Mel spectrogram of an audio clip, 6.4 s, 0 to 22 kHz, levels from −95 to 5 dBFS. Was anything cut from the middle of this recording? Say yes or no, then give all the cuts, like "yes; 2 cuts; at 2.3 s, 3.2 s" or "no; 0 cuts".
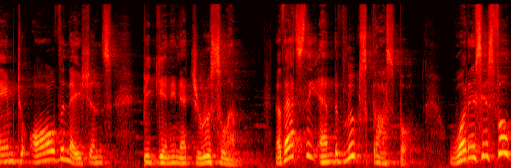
yes; 1 cut; at 3.3 s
